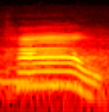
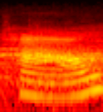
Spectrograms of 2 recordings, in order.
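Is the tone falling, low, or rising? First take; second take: falling; rising. First: The word is said with a falling tone. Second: The word is said with a rising tone. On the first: "เสียงโท" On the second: "เสียงจัตวา"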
